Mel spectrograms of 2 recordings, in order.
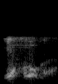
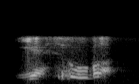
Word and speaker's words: Yehovah: Yehovah. Using English letters, you would spell it according to its pronunciation, Y as in the year, E-H-O-V as in Victor, A as in Adam, H as in Howard, Yehovah.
